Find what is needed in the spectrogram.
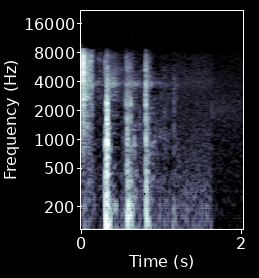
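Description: Handling of a laptop as it is turned around: four sharp clicks and knocks about a quarter second apart, followed by a few fainter ticks.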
